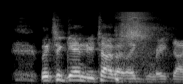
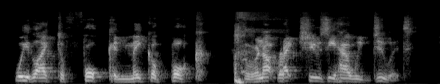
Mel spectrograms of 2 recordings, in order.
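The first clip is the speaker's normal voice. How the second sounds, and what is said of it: Imitates another person's voice. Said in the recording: “my Sean Bean impression”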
